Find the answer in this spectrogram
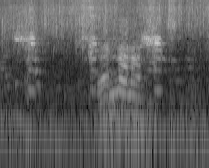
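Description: Water gushing from a tap pipe and splashing onto a bare foot and a wet concrete floor, a steady spattering spray.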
